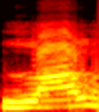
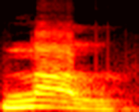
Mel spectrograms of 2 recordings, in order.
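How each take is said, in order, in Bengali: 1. শব্দটি l ধ্বনি দিয়ে শুরু হয়। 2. শব্দটি n ধ্বনি দিয়ে শুরু হয়। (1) "লাল হয়ে গেল নাল" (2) "এখানে লটা ন হয়ে গেছে"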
